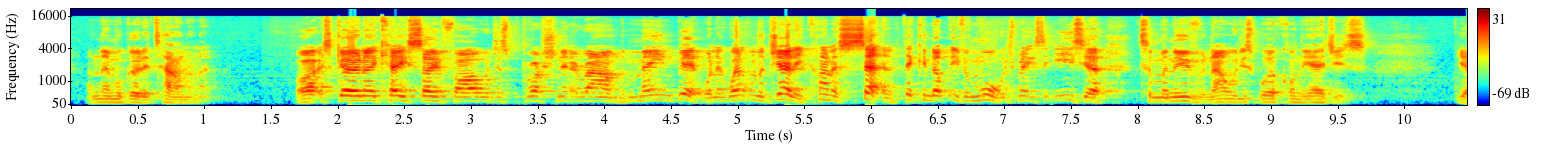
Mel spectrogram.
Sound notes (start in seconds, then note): none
